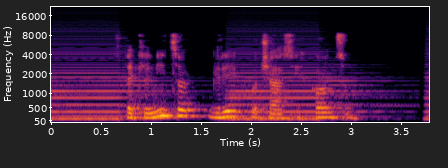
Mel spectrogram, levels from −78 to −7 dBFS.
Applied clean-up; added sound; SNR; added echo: none; Alarm; 8 dB; none.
